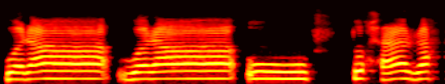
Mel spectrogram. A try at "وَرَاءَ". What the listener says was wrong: वरा ऊ नहीं हमजा पर जबर है वरा ज़हरी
